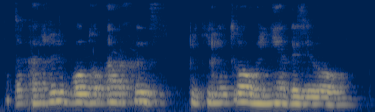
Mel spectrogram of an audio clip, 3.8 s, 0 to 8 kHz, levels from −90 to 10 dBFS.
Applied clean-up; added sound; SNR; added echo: neural mask model DeepFilterNet 3.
